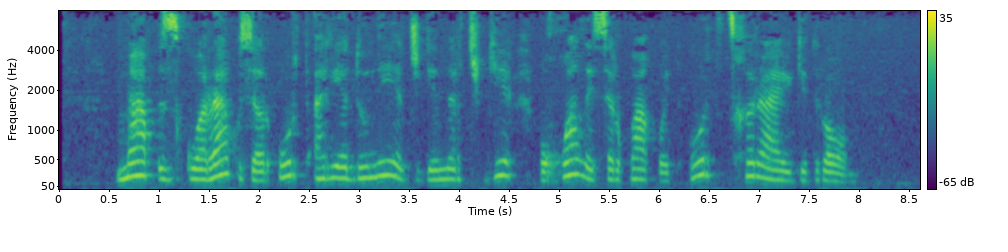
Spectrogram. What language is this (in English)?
Abkhazian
